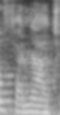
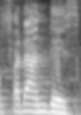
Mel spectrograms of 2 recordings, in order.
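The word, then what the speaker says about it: Fernandes: I am Bruno Fernanch. We call him Bruno Fernandez and his real name is Bruno Fage.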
